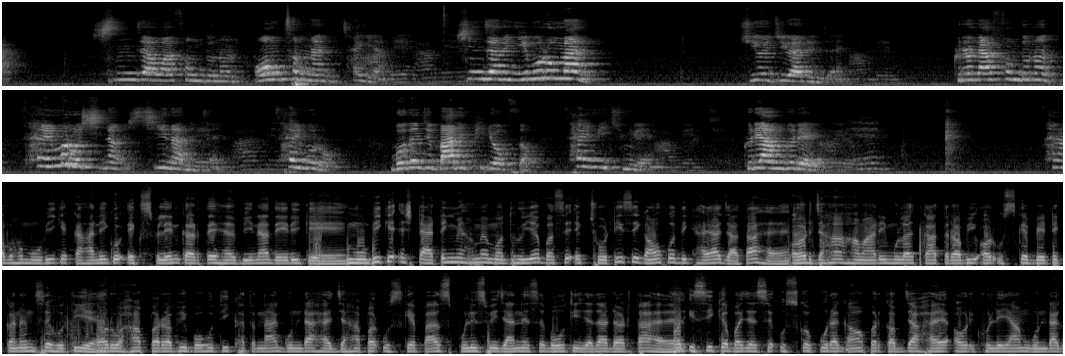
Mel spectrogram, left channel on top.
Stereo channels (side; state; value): both; different; correlation 0.00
